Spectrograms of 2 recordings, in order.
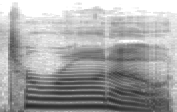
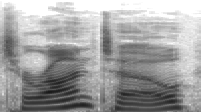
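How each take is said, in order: First: The second T is dropped after the N. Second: The second T is clearly pronounced. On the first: "The T actually disappears" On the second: "he doesn't say Toronto"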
